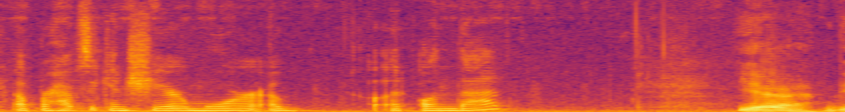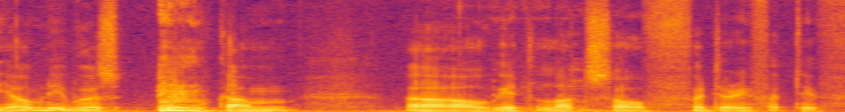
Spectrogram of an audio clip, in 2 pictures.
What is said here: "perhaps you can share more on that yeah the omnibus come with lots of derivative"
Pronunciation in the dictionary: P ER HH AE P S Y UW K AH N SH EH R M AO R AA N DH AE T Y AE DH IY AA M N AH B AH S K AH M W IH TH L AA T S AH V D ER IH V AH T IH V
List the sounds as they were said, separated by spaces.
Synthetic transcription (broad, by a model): P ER HH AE P S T K AH N SH EH R M AO R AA N DH AE T Y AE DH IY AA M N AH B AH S K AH M W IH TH L AA T S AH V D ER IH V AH T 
